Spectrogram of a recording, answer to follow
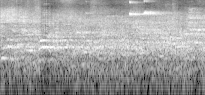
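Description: Echoing gymnasium sound of a basketball game: a basketball being dribbled on the hardwood floor over chatter and called-out voices, with a short high squeak about three seconds in.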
